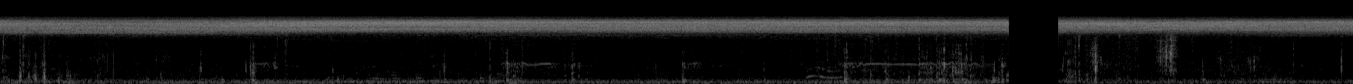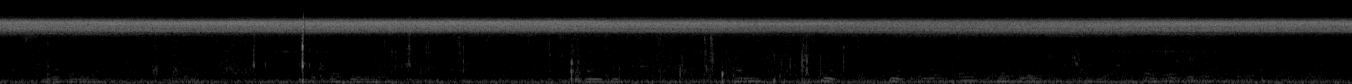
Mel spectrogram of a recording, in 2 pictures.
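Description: A steady, loud, high-pitched drone of insects, with faint brief squeaks from young monkeys wrestling on dry leaves. The sound cuts out completely for about half a second, about ten seconds in.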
